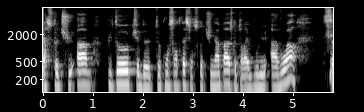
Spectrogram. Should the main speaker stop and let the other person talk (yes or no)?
no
